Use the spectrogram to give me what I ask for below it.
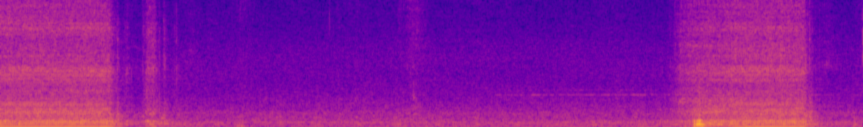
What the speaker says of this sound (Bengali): এইভাবে আপনারা রাবারটা ধরে সেলাই দিতে হবে।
